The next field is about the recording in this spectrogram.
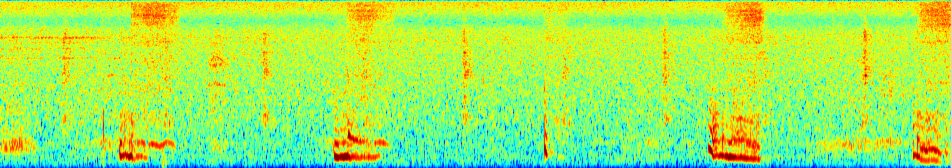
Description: Its a very loud snore for such a little kitten, we can often hear her over the TV or radio but each time we go to video her, our movement wakes her up.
